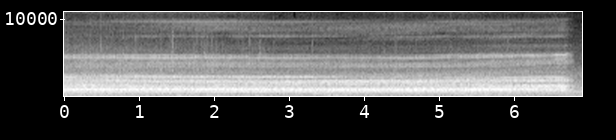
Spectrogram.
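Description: A steady mechanical whine made of several held tones over a hiss, which cuts off abruptly near the end.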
